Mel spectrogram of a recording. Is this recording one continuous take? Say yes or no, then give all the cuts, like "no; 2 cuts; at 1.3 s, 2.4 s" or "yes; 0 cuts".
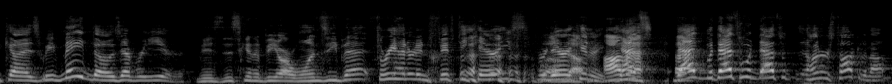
yes; 0 cuts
